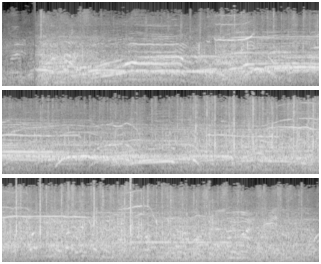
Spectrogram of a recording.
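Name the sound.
protest crowd cheering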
